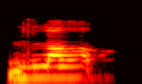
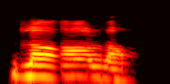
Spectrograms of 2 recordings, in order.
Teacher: the first la can be sounded as la, even tone, and the next one, the laq, is the falling tone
